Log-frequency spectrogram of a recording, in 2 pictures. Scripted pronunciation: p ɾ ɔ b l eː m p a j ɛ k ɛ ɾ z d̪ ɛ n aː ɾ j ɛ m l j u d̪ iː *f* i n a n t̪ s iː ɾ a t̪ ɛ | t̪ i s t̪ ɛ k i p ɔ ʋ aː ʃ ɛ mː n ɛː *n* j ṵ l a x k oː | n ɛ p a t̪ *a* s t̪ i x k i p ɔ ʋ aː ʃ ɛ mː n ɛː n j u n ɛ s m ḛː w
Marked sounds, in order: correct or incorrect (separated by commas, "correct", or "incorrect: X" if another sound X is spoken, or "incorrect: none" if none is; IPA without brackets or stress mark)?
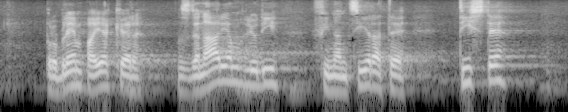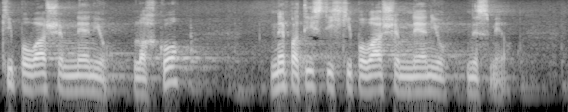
correct, correct, incorrect: i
